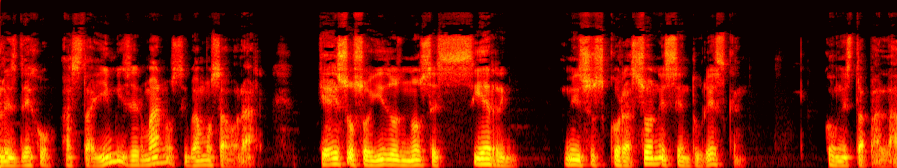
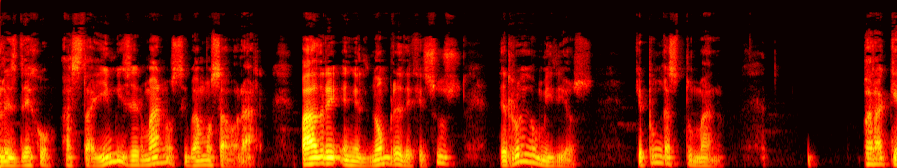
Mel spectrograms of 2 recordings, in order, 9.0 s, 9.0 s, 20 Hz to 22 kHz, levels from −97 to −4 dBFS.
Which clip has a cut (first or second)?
first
